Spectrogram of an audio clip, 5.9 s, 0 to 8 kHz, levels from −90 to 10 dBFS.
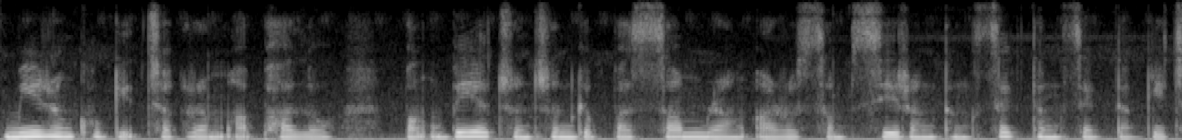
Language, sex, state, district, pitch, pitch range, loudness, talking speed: Garo, female, Meghalaya, West Garo Hills, 215 Hz, 205-225 Hz, -17 LUFS, 130 wpm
